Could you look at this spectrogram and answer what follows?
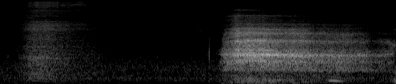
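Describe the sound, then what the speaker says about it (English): A conference audience draws a deep breath in together and then lets it out, two broad breathy swells, the exhale louder and longer, with no talking. "can everyone with me please take a deep breath in and then another breath out?"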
